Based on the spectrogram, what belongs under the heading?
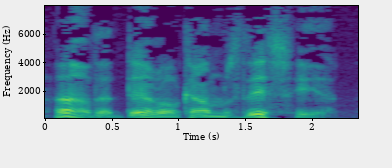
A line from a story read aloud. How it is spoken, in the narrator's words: hear him mutter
